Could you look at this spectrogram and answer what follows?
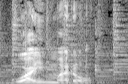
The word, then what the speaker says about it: Guaymaro: Guaymaro es municiones, con acento en la A primero, porque está Guaymaro, que es un apellido, pero Guaymaro es municiones.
